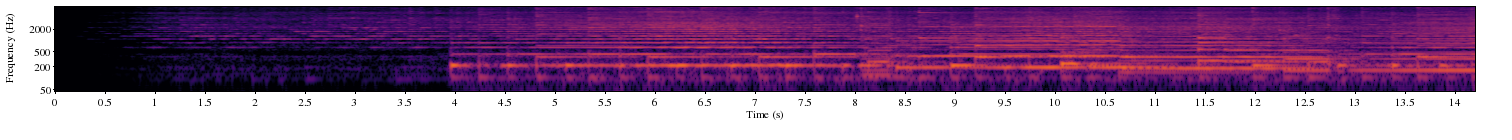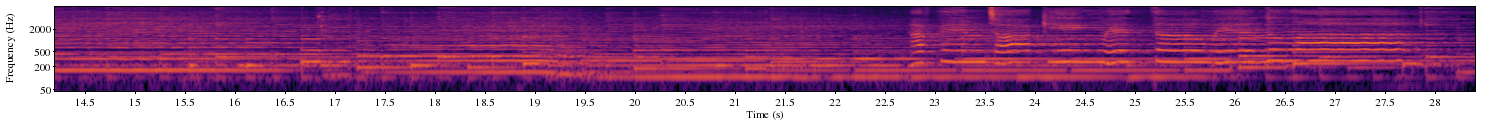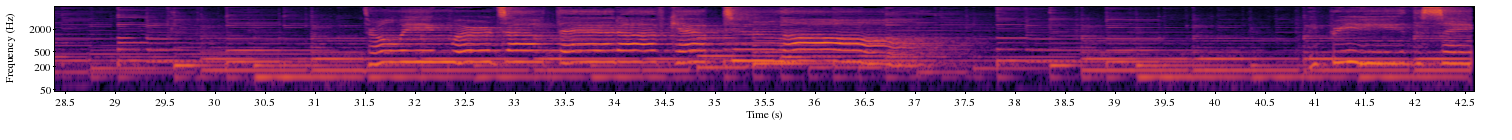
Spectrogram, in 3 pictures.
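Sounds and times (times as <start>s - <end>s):
acoustic music: 0.4s - 42.5s.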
